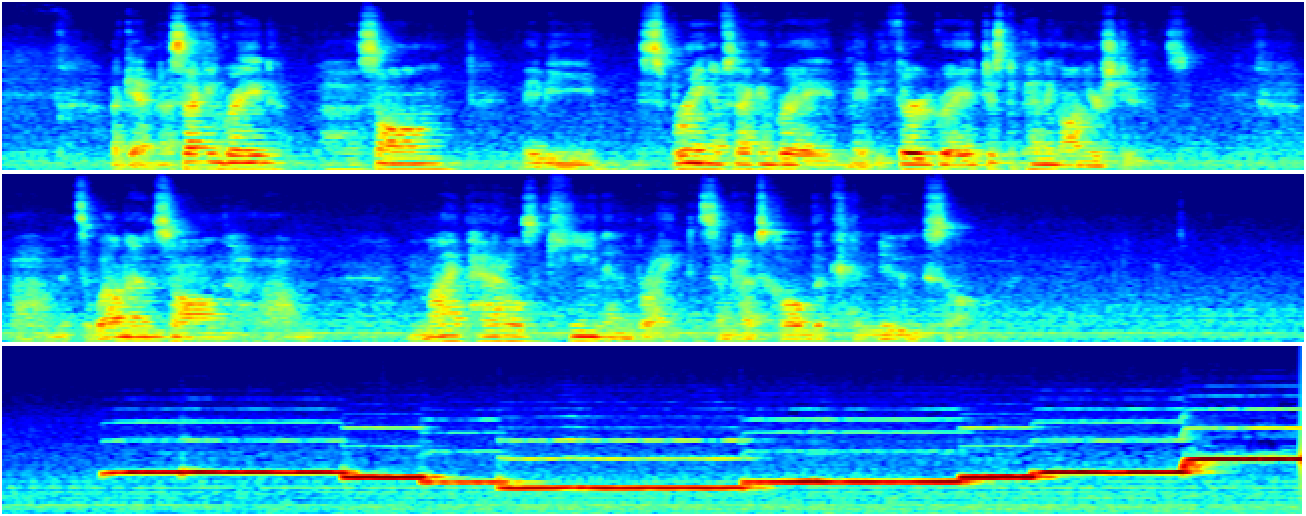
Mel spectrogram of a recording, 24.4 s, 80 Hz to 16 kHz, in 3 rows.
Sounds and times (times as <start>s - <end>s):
Speech: 0.7s - 7.5s, 8.2s - 14.4s.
